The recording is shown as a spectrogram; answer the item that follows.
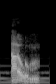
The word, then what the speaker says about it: Aum: Cuando pronunciamos Aum, AUM, son 3 palabras. Pero pronuncia Aum, largo, y al final la M resuena.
